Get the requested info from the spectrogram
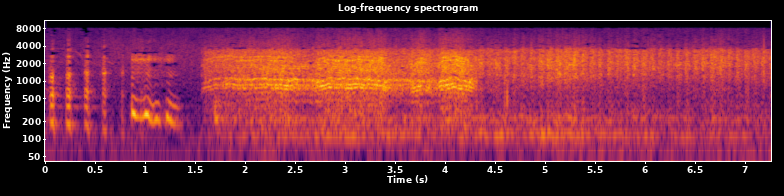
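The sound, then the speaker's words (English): A fast-moving train in Italy rumbles along steadily, a loud continuous roar with a droning tone that later eases slightly, following a few short sharp bursts at the start. “Just think, eating your breakfast while seeing Italy from a fast-moving train.”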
